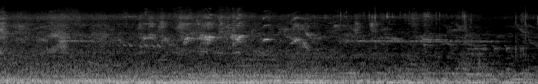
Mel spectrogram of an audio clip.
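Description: Caged birds chirping, a quick run of short high chirps about one and a half to three seconds in, over a steady low hum.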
